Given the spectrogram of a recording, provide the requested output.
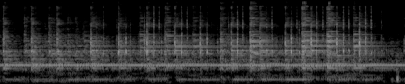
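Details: Black Forest wooden-movement clock made 1860, strike adjustment: bright repeated gong strikes with uneven spacing and ringing tails; inside gong hammer lift likely set too high after micro adjustments. Gong strike irregular.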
